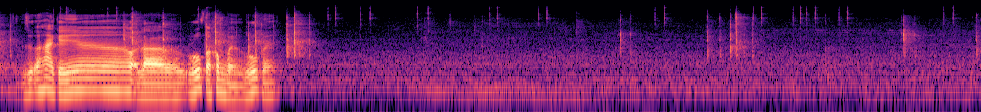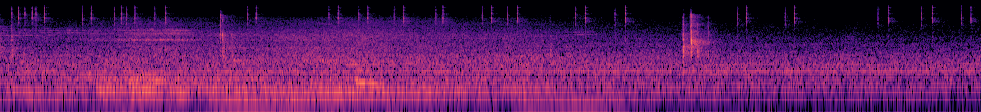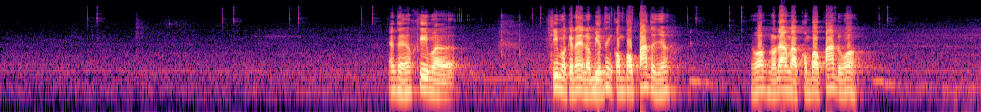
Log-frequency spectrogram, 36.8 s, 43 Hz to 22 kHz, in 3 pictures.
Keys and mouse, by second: 0.1 ctrl+z, 0.5 ctrl+z, 0.9 click, 1.4 click, 2.1 right click, 3.0 click, 3.6 click, 4.6 i, 5.0 click, 5.7 v, 6.1 ctrl+z, 6.3 click, 6.8 click, 6.9 click, 7.3 click, 8.2 i, 8.6 click, 9.1 v, 9.2 click, 9.4 click, 9.6 click, 10.1 click, 10.6 click, 10.7 click, 11.1 click, 11.9 i, 12.2 click, 13.2 click, 13.6 click, 14.1 click, 14.5 click, 15.1 click, 15.5 click, 16.3 click, 16.8 click, 17.8 ctrl+z, 18.3 click, 18.9 click, 20.1 click, 20.6 click, 21.1 click, 22.5 click, 24.2 click, 25.0 click, 25.9 click, 26.7 ctrl+z, 27.7 v, 28.1 click, 28.9 click, 29.0 click, 29.2 click, 30.0 click, 30.5 right click, 31.7 click, 32.3 click, 35.0 click, 35.2 click, 35.6 click.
